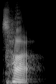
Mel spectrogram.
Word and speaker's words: tat: So for example, I have the word here, tat. The first T is aspirated t, but the last T is not, so tat.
